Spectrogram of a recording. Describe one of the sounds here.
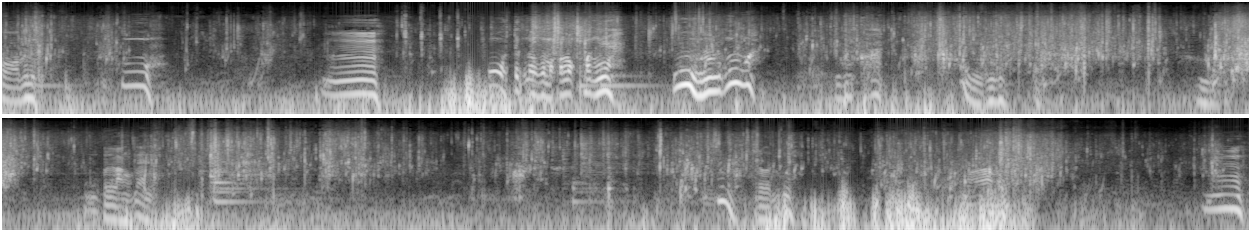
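Hands splash and slosh in shallow muddy water.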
